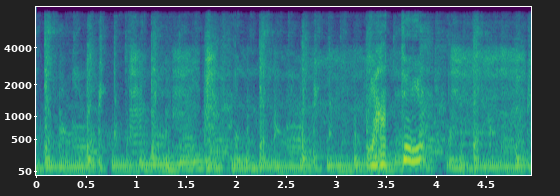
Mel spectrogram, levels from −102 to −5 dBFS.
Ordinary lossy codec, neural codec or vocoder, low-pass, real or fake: none; codec, 24 kHz, 6 kbps, HILCodec; 7.2 kHz; fake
